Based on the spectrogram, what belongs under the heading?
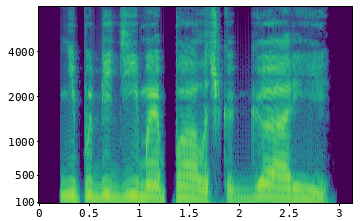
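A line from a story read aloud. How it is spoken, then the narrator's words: Groaning. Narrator (Russian): застонал Рон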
